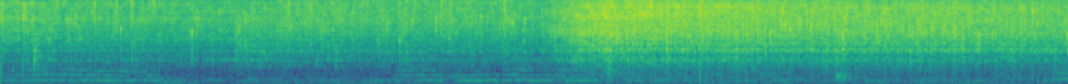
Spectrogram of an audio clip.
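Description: Raw chicken pieces sizzling as they fry in hot ghee in a pan. The sizzle grows clearly louder about four seconds in.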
